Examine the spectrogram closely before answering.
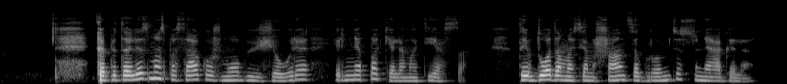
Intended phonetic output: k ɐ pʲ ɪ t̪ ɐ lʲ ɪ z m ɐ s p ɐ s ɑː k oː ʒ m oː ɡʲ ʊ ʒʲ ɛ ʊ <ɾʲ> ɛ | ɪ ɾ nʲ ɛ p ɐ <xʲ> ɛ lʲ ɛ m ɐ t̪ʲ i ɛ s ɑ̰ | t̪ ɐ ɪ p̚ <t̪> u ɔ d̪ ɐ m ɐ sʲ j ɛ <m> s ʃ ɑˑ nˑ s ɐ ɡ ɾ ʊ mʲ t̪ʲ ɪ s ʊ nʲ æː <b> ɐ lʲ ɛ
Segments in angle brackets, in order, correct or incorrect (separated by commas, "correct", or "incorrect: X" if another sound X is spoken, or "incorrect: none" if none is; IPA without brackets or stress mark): correct, incorrect: kʲ, incorrect: d̪, correct, incorrect: ɡ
